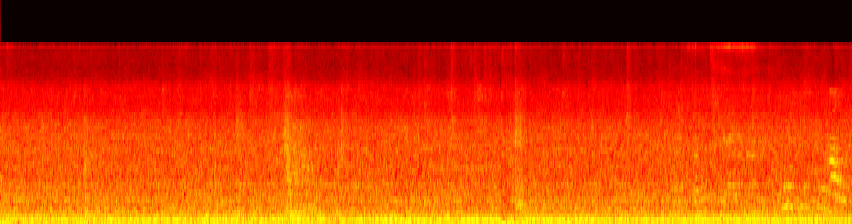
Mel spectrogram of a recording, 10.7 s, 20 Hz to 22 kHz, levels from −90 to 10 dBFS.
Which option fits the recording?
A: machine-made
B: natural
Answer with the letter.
A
